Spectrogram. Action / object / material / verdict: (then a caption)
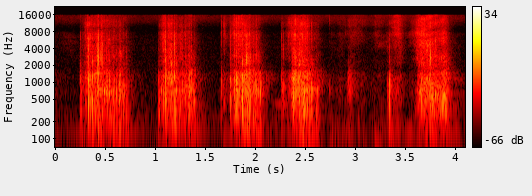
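scrape / knit textile sneaker with foam sole / knit textile / none. Long nails scratch the white knit textile upper and foam Boost sole of an empty Adidas NMD sneaker. Repeated dry, scratchy, crunchy strokes come in bursts separated by short silences, with the louder strokes early on and smaller ones near the end.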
